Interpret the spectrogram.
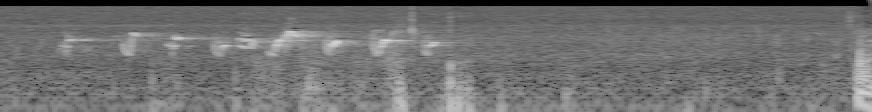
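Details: Jungle birds singing on Koh Rong Island, Cambodia, where many bird species live: a quick run of clear whistled chirps and slurred notes rising and falling over about two seconds, then quieter jungle background with a few clicks.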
